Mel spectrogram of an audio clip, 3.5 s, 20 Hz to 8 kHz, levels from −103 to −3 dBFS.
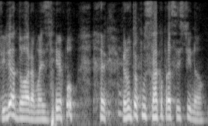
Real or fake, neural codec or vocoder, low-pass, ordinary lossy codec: fake; codec, 16 kHz, 8 kbps, FreqCodec, smaller model; none; none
